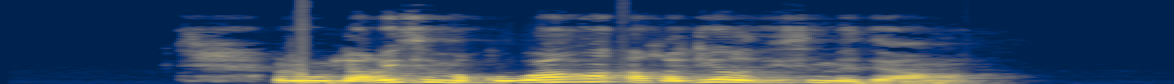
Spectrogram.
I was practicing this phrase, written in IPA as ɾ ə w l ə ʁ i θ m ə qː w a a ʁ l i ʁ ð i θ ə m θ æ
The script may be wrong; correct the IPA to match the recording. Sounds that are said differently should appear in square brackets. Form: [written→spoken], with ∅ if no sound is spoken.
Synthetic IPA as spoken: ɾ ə w l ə ʁ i θ m ə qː w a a ʁ l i ʁ ð i θ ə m [θ→ð] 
